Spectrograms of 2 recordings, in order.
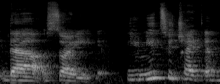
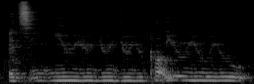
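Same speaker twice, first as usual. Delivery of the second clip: stuck repeating the word you; stumbling stutter on you; 2 semitones lower, 7 dB quieter than usual. Real, not acted. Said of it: "sorry for stuttering".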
